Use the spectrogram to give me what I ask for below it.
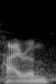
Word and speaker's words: Hyrum: say your name cuz hii is pronounced high and then RM is REM so it's Hyrum 01 it might look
